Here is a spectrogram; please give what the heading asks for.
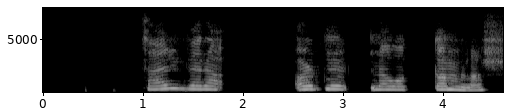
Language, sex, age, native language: Icelandic, female, 8, Icelandic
